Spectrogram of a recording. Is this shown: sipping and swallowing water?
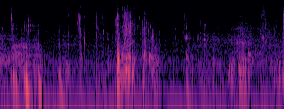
yes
